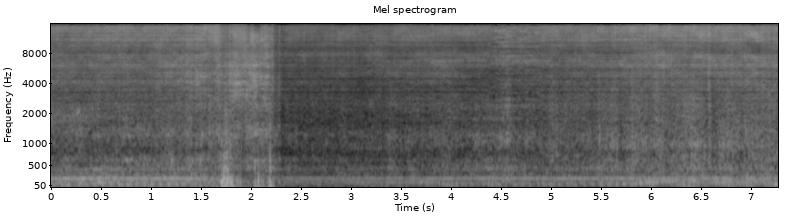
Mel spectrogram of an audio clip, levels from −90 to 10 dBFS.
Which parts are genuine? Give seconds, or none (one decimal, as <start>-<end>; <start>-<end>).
4.4-4.9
